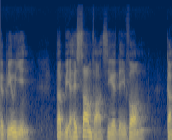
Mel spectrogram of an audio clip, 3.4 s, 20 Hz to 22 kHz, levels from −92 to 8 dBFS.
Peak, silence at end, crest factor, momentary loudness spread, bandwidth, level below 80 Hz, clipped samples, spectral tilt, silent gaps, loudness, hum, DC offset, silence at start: -4 dBFS; 0 s; 16 dB; 11 LU; 10.5 kHz; -54 dBFS; under 0.1%; -7 dB/octave; none; -20 LUFS; none; under 0.1%; 0 s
